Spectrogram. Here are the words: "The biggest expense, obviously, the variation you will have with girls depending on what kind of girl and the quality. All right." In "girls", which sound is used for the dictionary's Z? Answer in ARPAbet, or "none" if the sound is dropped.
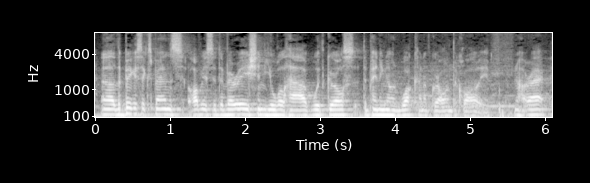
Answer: Z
